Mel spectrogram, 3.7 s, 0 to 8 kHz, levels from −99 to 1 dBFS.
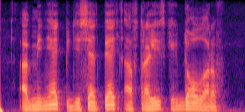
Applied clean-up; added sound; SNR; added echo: none; none; none; none.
